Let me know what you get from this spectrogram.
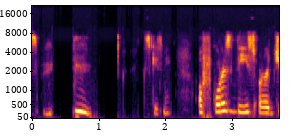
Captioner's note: clears throat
